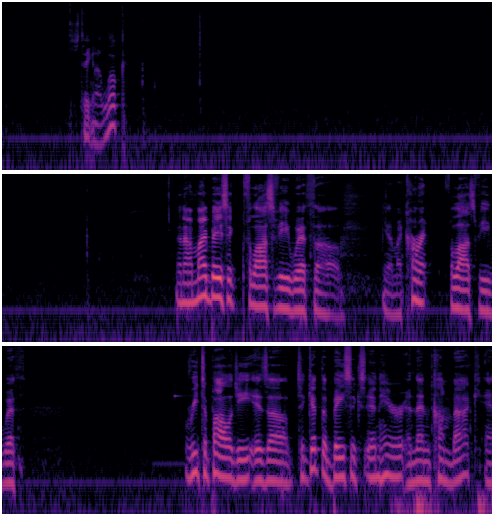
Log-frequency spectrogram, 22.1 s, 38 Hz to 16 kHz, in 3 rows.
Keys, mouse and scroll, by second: 3.0 middle click, 9.1 scroll down 1, 12.0 middle click, 21.1 shift+middle click.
